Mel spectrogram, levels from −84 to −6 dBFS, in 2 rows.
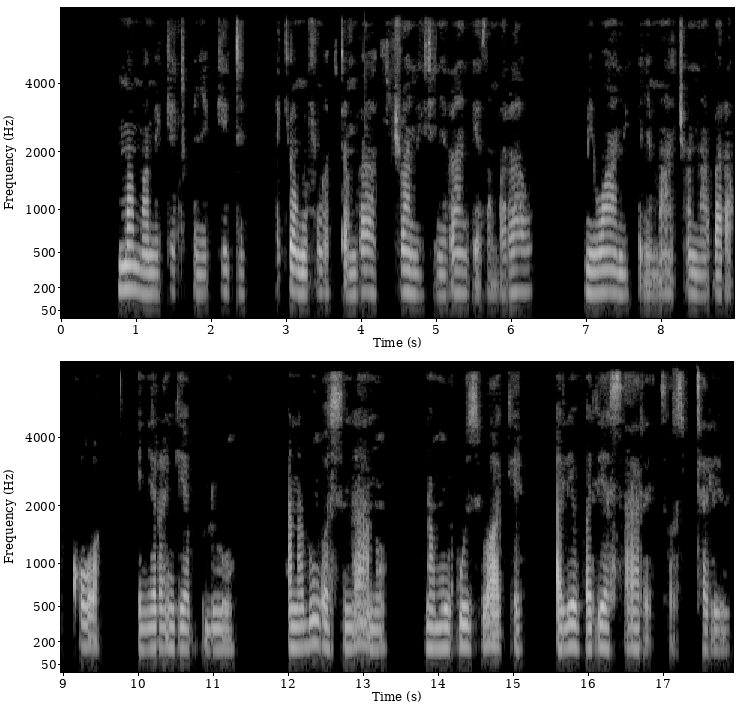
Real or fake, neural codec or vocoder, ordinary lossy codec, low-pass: real; none; AAC, 32 kbps; 7.2 kHz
